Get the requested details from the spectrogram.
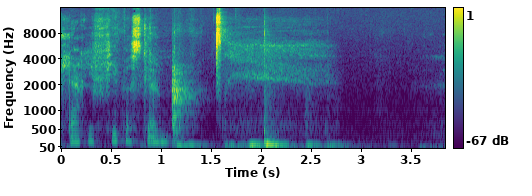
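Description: Cards shuffle and tap in a woman's hands.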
